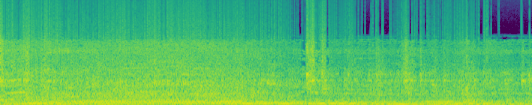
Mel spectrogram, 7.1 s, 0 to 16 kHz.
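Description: Mack LR600 garbage truck's diesel engine running as the truck drives, with a sharp clank about four seconds in.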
